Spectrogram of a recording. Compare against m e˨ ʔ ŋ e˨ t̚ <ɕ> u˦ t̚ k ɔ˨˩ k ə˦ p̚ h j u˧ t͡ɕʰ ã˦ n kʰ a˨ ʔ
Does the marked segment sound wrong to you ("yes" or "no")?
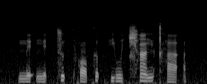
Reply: yes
